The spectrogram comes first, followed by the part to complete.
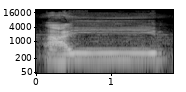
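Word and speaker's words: عين: আইন। এইযে অক্ষরটা দেখেন। শেপটা ভালো করে। এই অক্ষরটার নাম হচ্ছে আইন। এই অক্ষরটার নাম হচ্ছে আইন। উচ্চারণটা ভালো করে খেয়াল করেন। এই অক্ষরটার নাম হচ্ছে আইন।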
